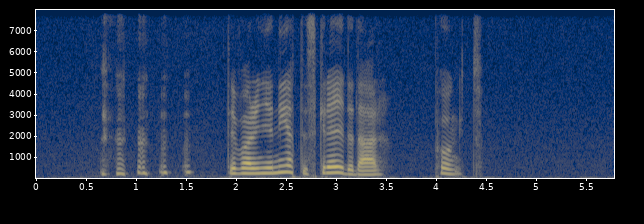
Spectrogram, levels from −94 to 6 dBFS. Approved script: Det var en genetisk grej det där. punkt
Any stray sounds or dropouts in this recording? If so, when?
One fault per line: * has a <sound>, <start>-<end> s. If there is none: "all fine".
* has a laugh, 0.6-1.6 s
